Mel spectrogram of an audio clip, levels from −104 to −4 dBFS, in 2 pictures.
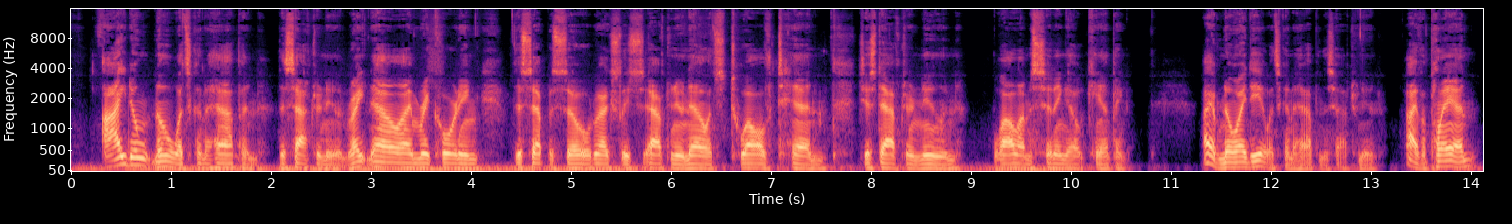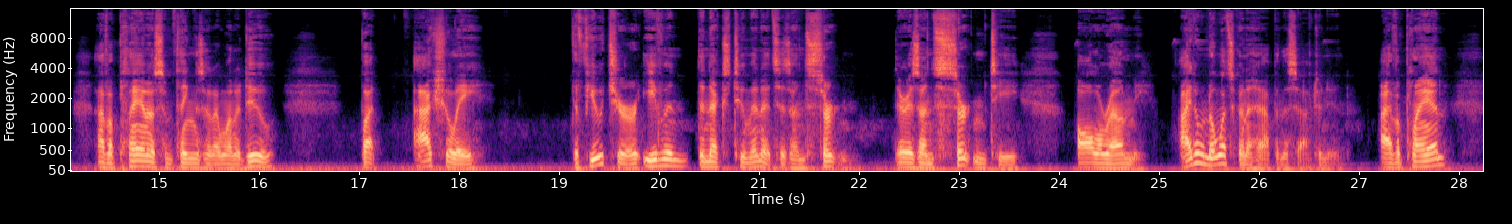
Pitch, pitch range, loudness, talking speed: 95 Hz, 90-110 Hz, -19 LUFS, 185 wpm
